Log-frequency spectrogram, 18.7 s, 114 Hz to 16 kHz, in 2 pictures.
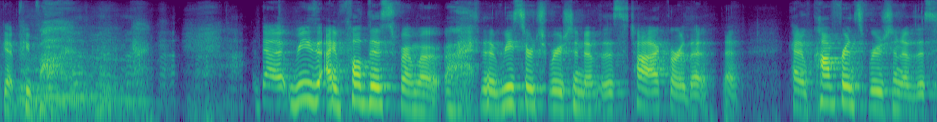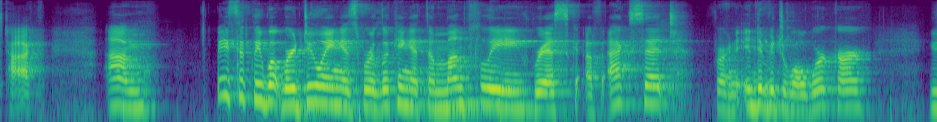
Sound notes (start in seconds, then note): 2.6 laughter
